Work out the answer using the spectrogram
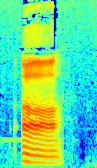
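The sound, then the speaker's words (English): A phone ringing: a single buzzy electronic tone sounds once, steady in pitch with sharp start and stop, lasting just over half a second amid quiet. “there is a phone ringing. There's a phone ringing. Who could that be? But it seems to be ringing.”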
